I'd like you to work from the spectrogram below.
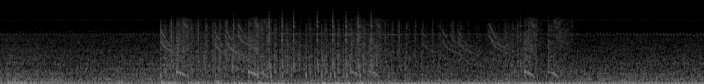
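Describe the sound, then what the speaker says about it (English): Video game gunfire rings out in Die Hard Nakatomi Plaza, rapid automatic bursts of shots firing for several seconds after a quiet start, then cutting off. "He's shooting me from somewhere"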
